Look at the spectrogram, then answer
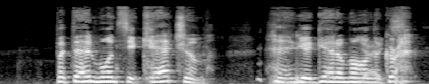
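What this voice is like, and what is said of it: Imitates another person's voice. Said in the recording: “That's my impression of Murder Cons.”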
